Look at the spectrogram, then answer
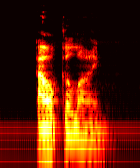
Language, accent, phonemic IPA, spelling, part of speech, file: English, US, /ˈæl.kə.laɪn/, alkaline, adjective / noun, En-us-alkaline.ogg
- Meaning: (adjective) 1. Of, or relating to an alkali, one of a class of caustic bases 2. Having a pH greater than 7; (noun) An alkaline battery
